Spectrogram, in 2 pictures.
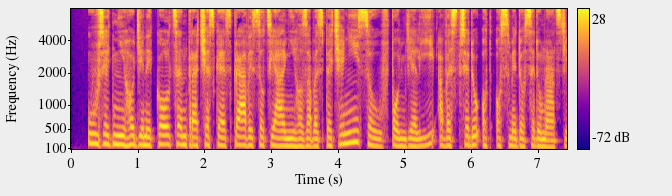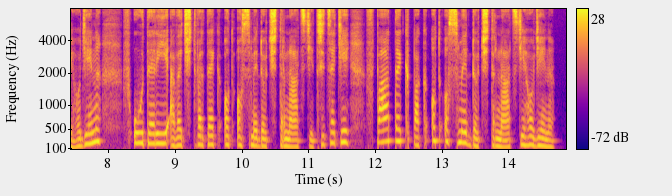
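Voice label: Female Czech IVR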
